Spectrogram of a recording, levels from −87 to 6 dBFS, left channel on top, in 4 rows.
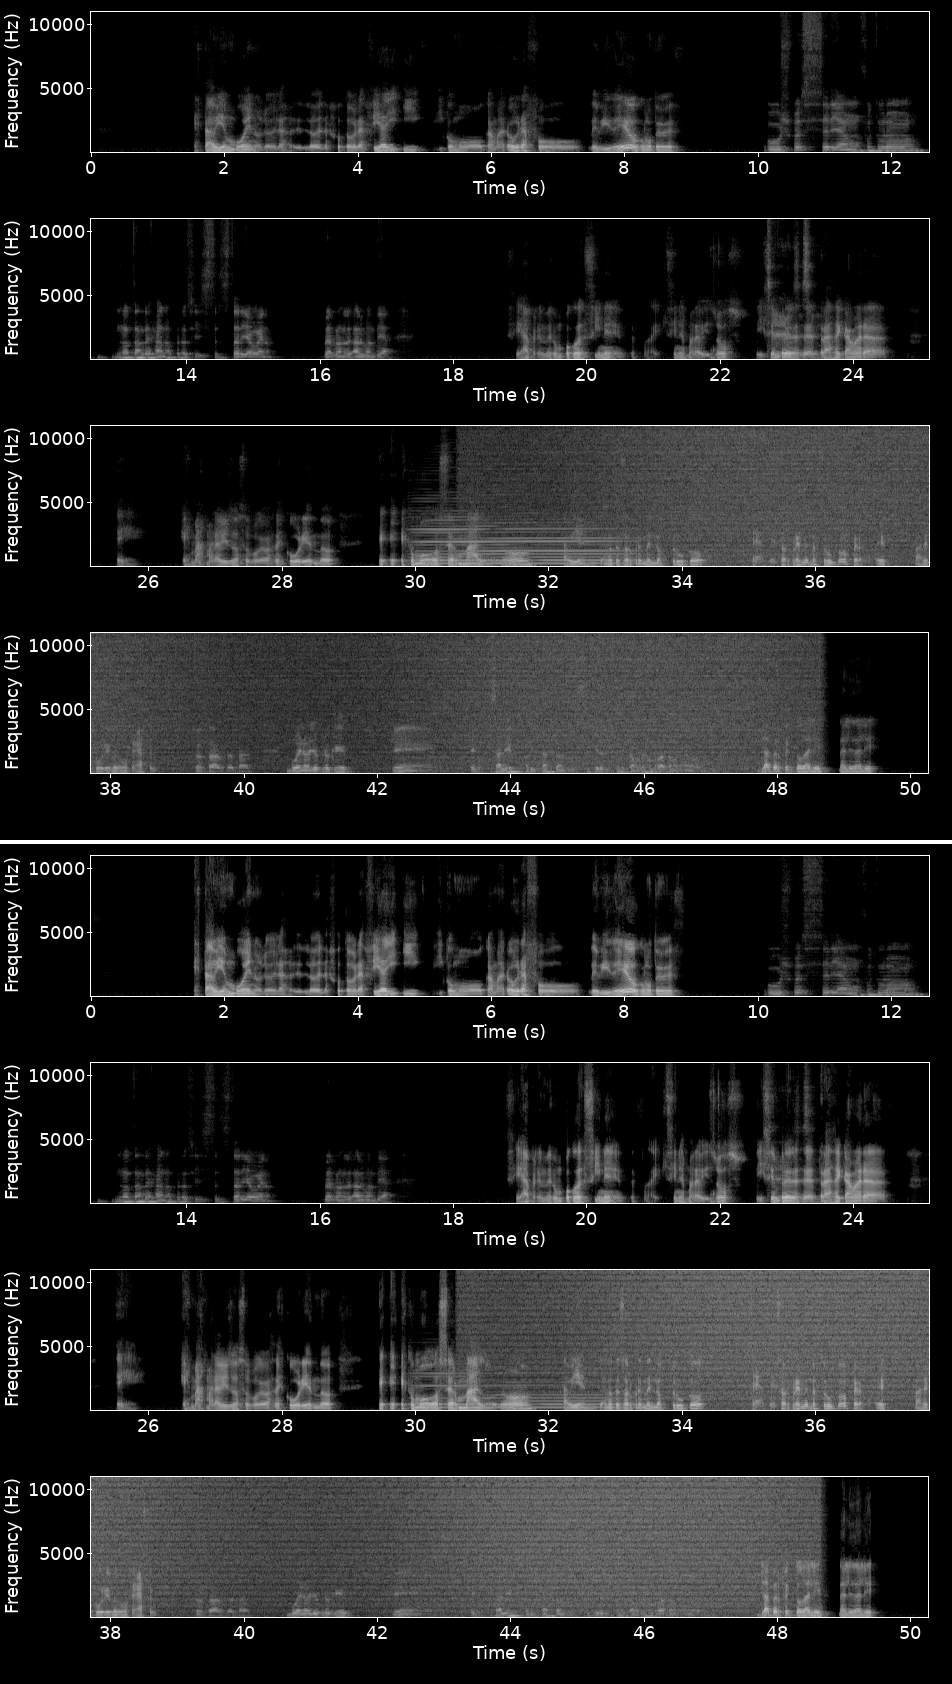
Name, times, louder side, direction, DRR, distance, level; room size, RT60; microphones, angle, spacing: voice 1, 1.5-4.9 5.3-8.8 18.8-20.6 20.9-24.5 25.5-25.8 26.5-28.8 29.5-31.8 32.2-34.4 35.0-37.1 37.5-38.7 47.7-49.4, right 4 dB, 70° right, 0.5 m, -30 dB
voice 2, 10.1-15.3 16.1-17.3 22.7-23.6 32.4-33.2 39.2-41.6 42.2-47.1, left 2 dB, 60° left, 1.6 m, -42 dB
Bowed string instrument, 29.8-33.6, left 3 dB, 25° left, 0.5 m, -39 dB
sound 1, 30.6-48.7, right 7 dB, 35° right, 1.5 m, -36 dB
9.3 x 3.9 x 6.8 m
head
